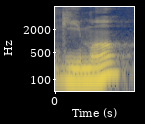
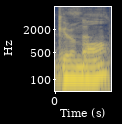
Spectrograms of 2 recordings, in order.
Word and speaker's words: Guillemot: Haskot is essentially the second in command at Ubisoft under CEO Yves Guillemot, and the guy who's basically in charge of all of Ubisoft's games.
